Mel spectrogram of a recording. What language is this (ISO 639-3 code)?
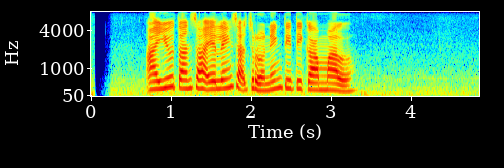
jav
